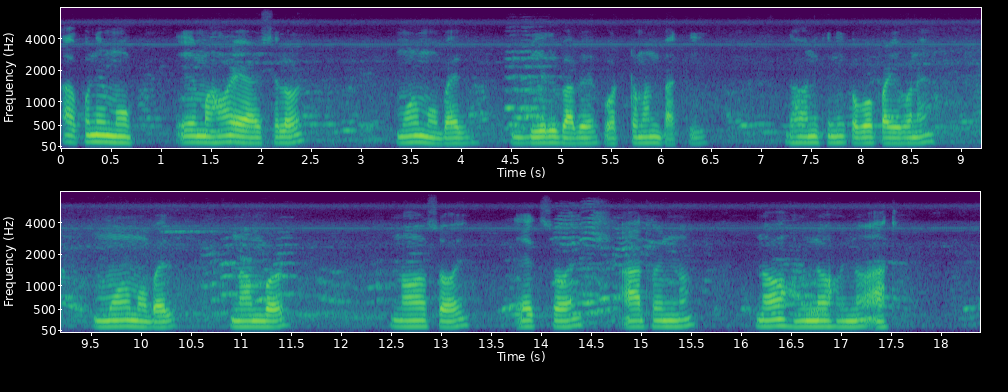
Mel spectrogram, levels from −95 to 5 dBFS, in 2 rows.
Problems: constant background noise, background conversations at intervals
